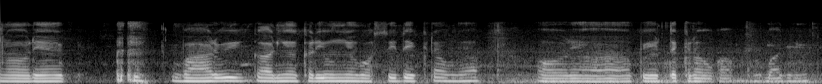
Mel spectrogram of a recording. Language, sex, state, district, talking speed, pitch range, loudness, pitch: Hindi, male, Uttar Pradesh, Ghazipur, 110 wpm, 140-150 Hz, -17 LUFS, 145 Hz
